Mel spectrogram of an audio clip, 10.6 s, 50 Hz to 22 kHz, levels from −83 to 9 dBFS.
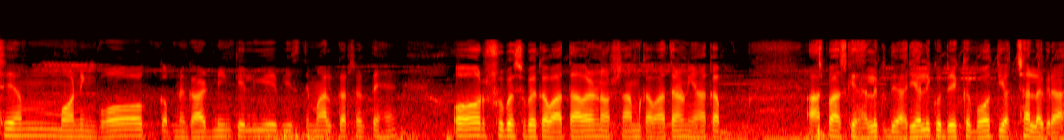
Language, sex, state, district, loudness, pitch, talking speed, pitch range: Hindi, male, Uttar Pradesh, Varanasi, -28 LUFS, 130 Hz, 190 wpm, 125-140 Hz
